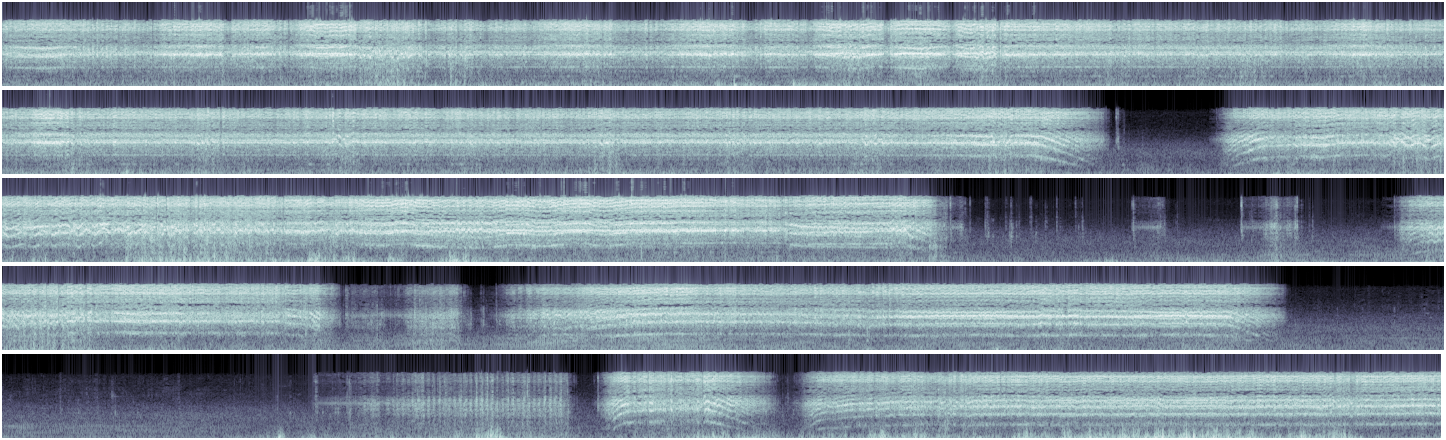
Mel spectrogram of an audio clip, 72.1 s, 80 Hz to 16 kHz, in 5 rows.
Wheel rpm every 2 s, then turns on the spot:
230, 230, 230, 230, 230, 230, 230, 230, 230, 230, 230, 230, 100, 130, 210, 230, 220, 220, 200, 10, 0, 70, 200, 60, 110, 190, 170, 140, 0, 0, 10, 40, 90, 140, 150, 150.
38-40 46-48 60-62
